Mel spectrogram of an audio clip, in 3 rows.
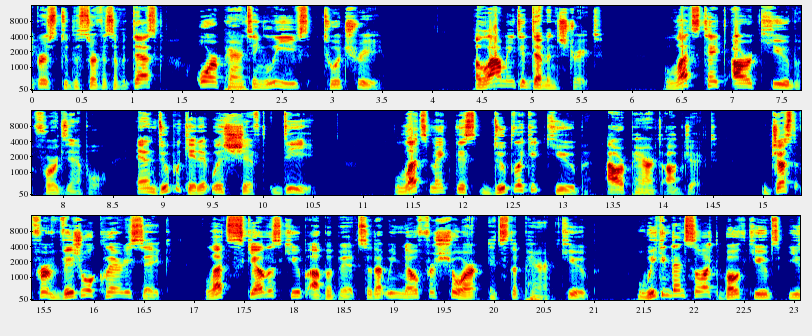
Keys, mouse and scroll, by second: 0.0-6.5 typing, 0.0 click, 0.5 click, 0.7 middle click, 0.8 shift+middle click, 0.9 scroll up 2, 0.9 shift+middle click, 1.1 click, 1.2 middle click, 1.7 click, 2.2 middle click, 2.3 shift+middle click, 2.4 click, 2.4 shift+click, 2.9 click, 3.5 click, 4.0 click, 4.4 click, 4.6 click, 5.6 click, 5.7 shift+click, 6.3 shift+click, 9.5 click, 10.6 shift+d, 13.2 click, 18.8 s.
